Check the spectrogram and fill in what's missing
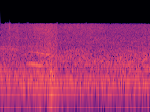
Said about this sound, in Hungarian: Így csobban a vízbe ez a busz a pesti alsórakpartnál. Ez most a legújabb turista látványosság Budapesten. A kétéltű a belvárosban a buszsávban közlekedik, de ahogy elér a Dunához, sétahajóként úszik tovább a budai vár felé.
